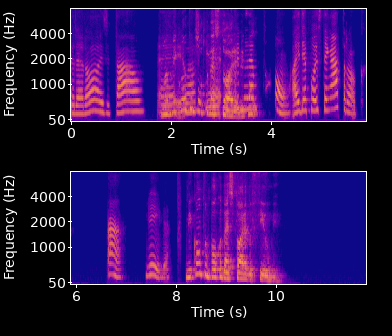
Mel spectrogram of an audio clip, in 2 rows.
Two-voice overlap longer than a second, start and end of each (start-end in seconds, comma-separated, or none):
1.8-3.8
